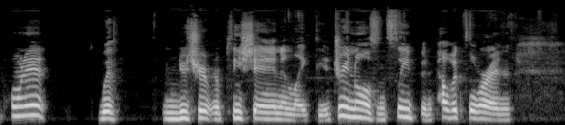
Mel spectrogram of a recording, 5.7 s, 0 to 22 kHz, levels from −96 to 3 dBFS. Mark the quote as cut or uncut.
uncut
